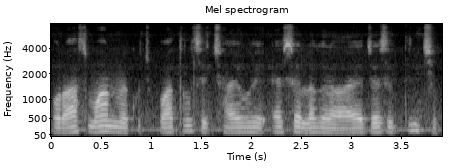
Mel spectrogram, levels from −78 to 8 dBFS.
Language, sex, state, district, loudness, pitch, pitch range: Hindi, male, Uttar Pradesh, Shamli, -19 LUFS, 125 Hz, 120-135 Hz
